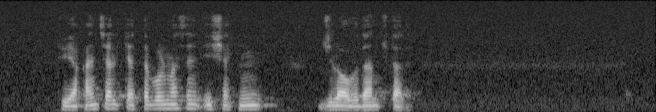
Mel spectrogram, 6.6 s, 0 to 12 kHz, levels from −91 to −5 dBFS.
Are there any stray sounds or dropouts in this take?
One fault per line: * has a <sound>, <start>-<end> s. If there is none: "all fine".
all fine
